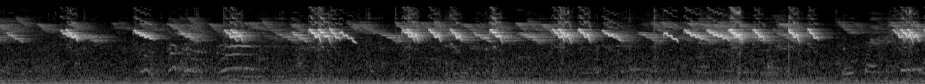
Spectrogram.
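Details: A flock of lemon-bellied white-eyes in wild-style 'ciakan' colony calling, used as a lure: sharp descending twitters in quick, irregular bursts that grow denser and busier toward the end.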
